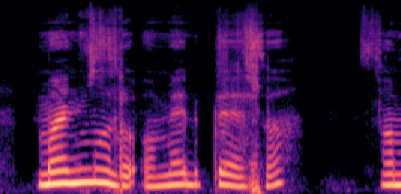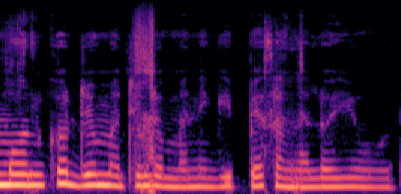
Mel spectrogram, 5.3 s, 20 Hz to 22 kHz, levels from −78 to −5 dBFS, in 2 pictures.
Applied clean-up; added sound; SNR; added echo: neural mask model Resemble Enhance denoiser.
